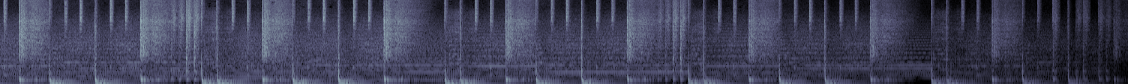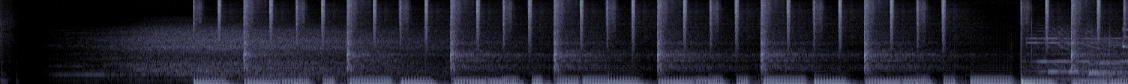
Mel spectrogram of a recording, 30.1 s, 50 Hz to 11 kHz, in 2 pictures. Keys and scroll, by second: 16.8 f, 19.9 f, 22.5 alt+x.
